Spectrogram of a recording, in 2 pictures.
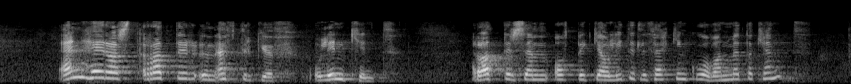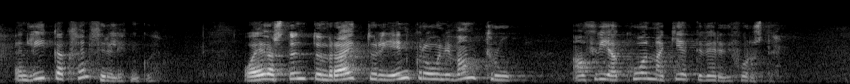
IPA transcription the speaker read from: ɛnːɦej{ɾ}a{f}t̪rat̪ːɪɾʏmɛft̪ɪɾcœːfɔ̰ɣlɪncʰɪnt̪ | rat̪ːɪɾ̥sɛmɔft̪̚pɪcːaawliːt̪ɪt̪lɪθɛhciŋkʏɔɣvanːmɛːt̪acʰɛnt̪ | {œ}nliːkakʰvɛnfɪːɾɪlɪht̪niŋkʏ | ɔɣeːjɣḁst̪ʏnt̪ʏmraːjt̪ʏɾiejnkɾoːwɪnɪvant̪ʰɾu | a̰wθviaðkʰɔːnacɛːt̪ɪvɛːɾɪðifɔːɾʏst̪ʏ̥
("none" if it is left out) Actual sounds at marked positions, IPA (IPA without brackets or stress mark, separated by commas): ɾ, s, ɛ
